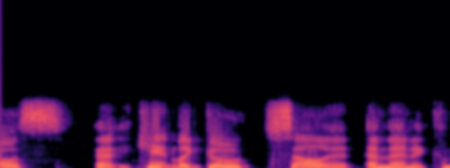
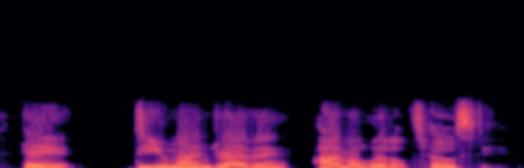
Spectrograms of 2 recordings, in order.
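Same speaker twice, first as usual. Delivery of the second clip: commercial-style delivery, higher pitch; 5 semitones higher than usual. Retelling a line from a commercial against driving high: imitating the woman in the commercial. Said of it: "That's exactly how she said that line".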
